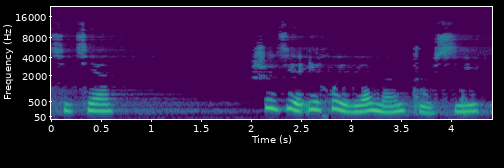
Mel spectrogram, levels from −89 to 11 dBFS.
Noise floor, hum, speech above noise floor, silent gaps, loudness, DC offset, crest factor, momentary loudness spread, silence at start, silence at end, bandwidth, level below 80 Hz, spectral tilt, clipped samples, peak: -65 dBFS; none; 40 dB; none; -25 LUFS; under 0.1%; 16 dB; 8 LU; 0 s; 0.15 s; 9.8 kHz; -72 dBFS; -6.5 dB/octave; under 0.1%; -10 dBFS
